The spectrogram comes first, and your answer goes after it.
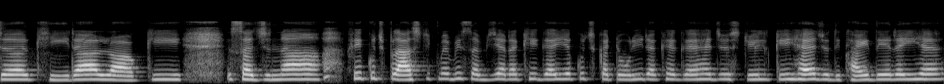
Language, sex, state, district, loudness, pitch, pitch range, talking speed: Hindi, female, Chhattisgarh, Jashpur, -19 LUFS, 230 Hz, 225-240 Hz, 170 wpm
